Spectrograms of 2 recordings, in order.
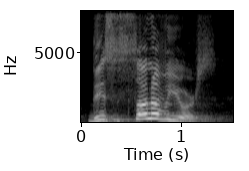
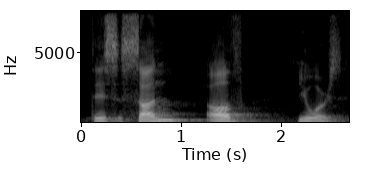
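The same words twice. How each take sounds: First: Acted angry accusation, high and loud; furious. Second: Said in the usual way. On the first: Elder son disowns his brother to father, furious and loud. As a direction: spit out the phrase in raised-voice indignation. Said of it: "화가 머리끝까지 난 거예요". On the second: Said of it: "뭐라고 동생을 부르고 있어요?".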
